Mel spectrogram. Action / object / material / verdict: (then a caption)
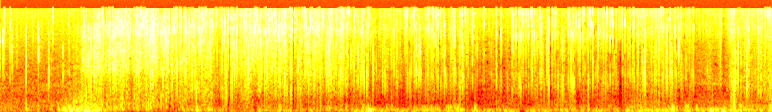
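scrape / plastic bubble wrap / plastic / none. Green plastic bubble wrap wrapped around the top of a microphone is scratched and squeezed with long almond-shaped acrylic nails. A steady stream of bright crinkling, crackling and scratching runs throughout, with low thumps as the wrap is pressed against the mic.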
